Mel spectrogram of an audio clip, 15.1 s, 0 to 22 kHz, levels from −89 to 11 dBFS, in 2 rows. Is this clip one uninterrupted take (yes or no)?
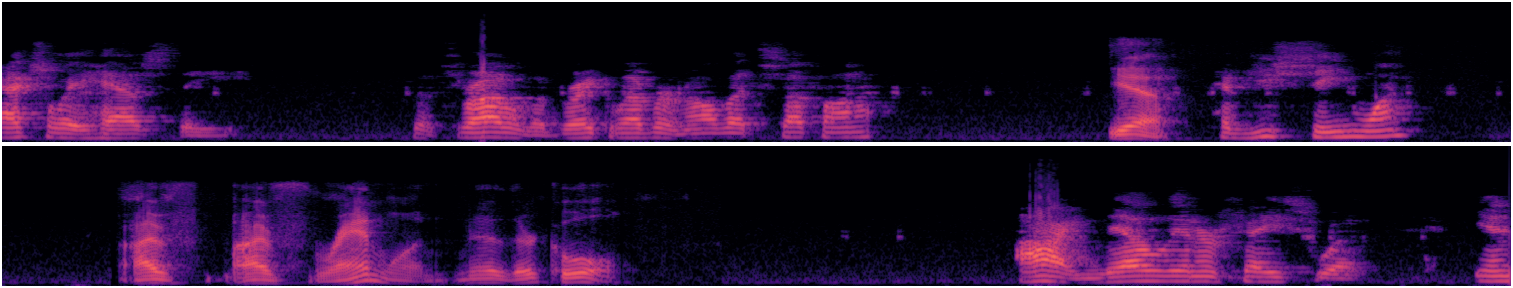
yes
